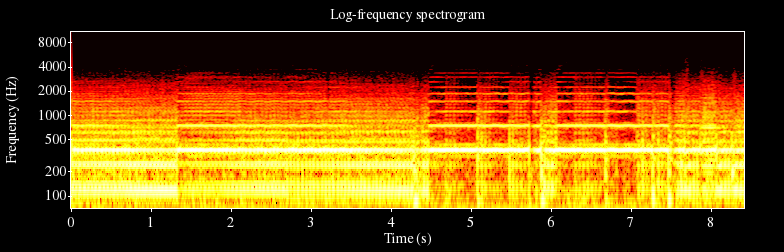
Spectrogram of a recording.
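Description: Casio MT-100 electronic keyboard holding a sustained chord over a steady low bass note, played back from an old cassette recording. From about halfway through, the upper notes pulse in a steady rhythm.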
